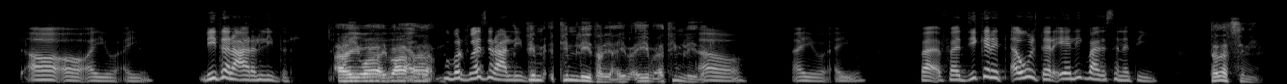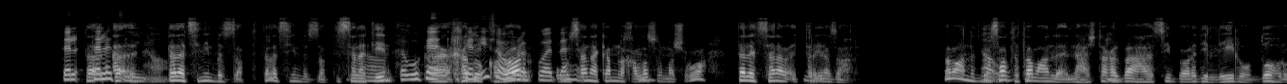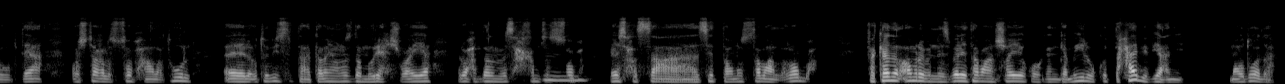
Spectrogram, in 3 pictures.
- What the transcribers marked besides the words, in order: in English: "leader"; in English: "leader"; in English: "الsupervisor"; in English: "الteam الteam leader"; in English: "الleader"; in English: "team leader"
- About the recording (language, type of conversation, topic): Arabic, podcast, إيه نصيحتك لخريج جديد داخل سوق الشغل؟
